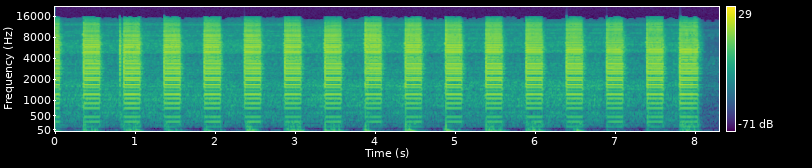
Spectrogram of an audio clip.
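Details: EWM Tetrix XQ 230 Puls AC/DC inverter TIG welding 5000-series aluminium lap joint: 2.4 mm lanthanated tungsten, 2 mm filler, 94 A pulsed (0.20 s pulse/0.30 s pause), 150 Hz rectangular AC. Sharp even buzz pulsing about twice a second, no crackle or sputter; normal AC TIG arc.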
